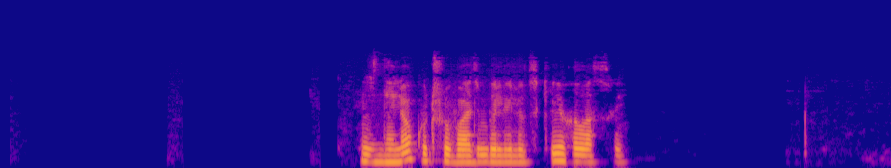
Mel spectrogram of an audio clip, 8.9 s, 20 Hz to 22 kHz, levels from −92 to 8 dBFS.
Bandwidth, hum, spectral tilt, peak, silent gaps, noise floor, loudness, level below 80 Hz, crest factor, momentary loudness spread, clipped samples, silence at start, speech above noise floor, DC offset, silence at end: 6.6 kHz; none; -9 dB/octave; -2 dBFS; none; -87 dBFS; -19 LUFS; -62 dBFS; 20 dB; 10 LU; under 0.1%; 3.6 s; 69 dB; under 0.1%; 2.7 s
